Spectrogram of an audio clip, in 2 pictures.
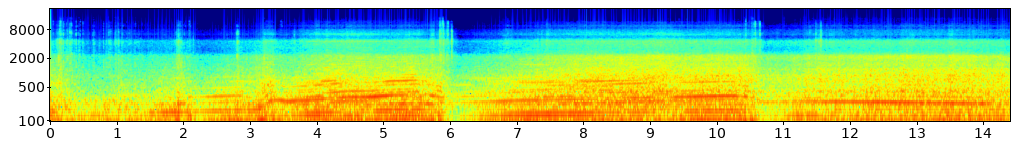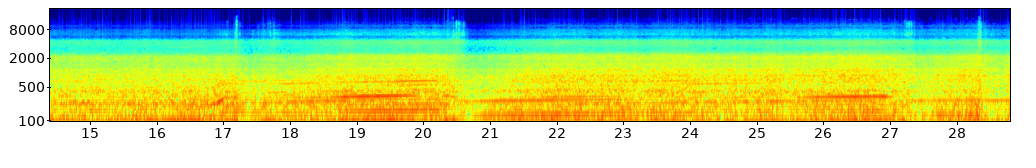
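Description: BMW E46 M3's 3.2-litre S54 straight-six heard from inside the cabin, pulling up through the gears. The engine note climbs in pitch, breaks briefly at each upshift of the SMG gearbox, then settles to a steady cruise before climbing again.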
